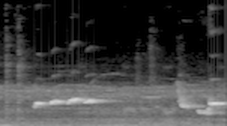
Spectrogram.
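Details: White-rumped shama in third molt giving a song style called "Imagine": one long level whistled note broken into pulses, a pause, then a short falling whistle and a brief high note, over faint background hum.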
